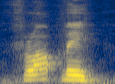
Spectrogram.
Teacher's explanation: Floppy có nghĩa là các bạn nhấn phần 1. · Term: dấu nhấn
